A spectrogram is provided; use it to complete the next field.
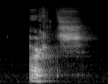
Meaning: physician, doctor
- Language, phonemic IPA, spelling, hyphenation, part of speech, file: Dutch, /ɑrts/, arts, arts, noun, Nl-arts.ogg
